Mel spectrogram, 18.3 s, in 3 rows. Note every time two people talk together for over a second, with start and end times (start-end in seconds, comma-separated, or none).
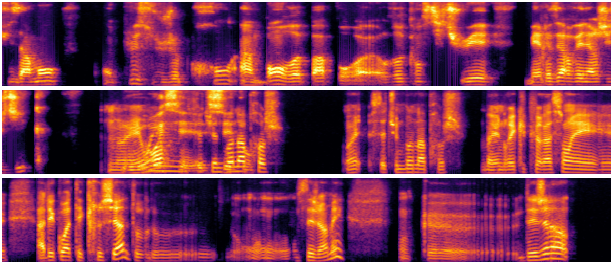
7.3-8.7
